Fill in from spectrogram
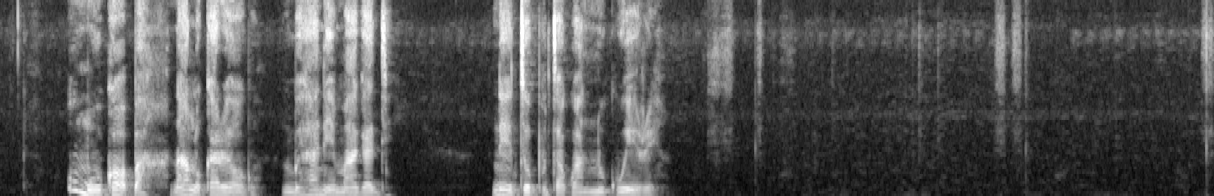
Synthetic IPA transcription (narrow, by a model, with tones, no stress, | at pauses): ʊ˦mu˨˦kɔ˦˨k͡pa˨na˨a˦lʊ˨ka˦ɾɪ˦ɔ˨ɡʊ˨ | ŋ͡m̩˨ɡ͡be˨ɦa˦ne˨m˦a˦ɡa˦di˨ | ne˦˨to˦pʊ˨ta˦kʷa˦n̩˦nu˦kʷu˦e˨ɾe˨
